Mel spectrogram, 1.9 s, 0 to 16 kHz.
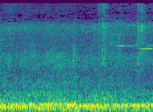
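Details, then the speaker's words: Honda Wave 110/XRM motorcycle engine after replacing a crumbled cam chain guide and the tensioner and spring. Now idles smoothly and quietly with an even low thrum, the earlier loud top-end noise gone. "guys na ibalik na natin So ganyan na siya katahimik nawala na yung yun guys okay na"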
